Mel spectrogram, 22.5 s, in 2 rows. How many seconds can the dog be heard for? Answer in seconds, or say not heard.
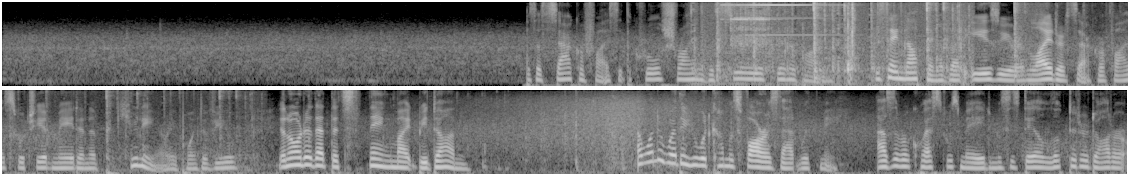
not heard.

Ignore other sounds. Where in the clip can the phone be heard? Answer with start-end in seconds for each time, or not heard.
7.2-8.6.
